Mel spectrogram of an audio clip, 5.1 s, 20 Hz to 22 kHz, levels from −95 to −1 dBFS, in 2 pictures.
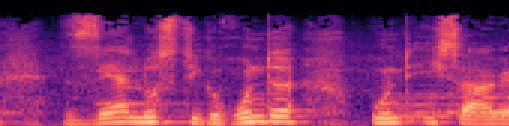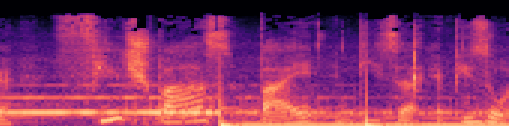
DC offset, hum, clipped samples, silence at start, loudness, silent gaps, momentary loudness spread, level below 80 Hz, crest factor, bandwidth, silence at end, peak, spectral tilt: under 0.1%; none; under 0.1%; 0 s; -17 LUFS; none; 7 LU; -22 dBFS; 14 dB; 14 kHz; 0 s; -2 dBFS; -5 dB/octave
